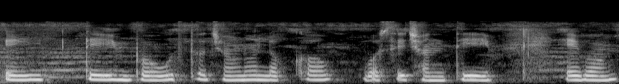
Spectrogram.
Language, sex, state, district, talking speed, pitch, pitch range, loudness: Odia, female, Odisha, Malkangiri, 70 wpm, 210 Hz, 200-220 Hz, -15 LUFS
